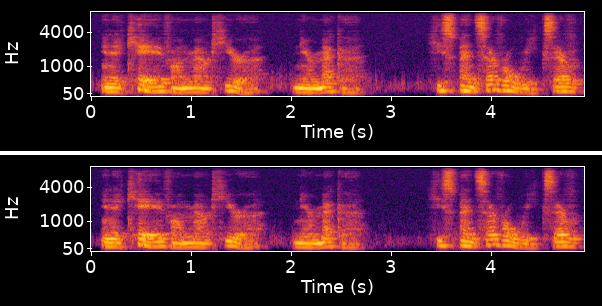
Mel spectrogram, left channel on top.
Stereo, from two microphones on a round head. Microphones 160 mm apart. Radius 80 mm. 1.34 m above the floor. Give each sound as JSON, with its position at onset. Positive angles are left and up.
{"t": 0.1, "sound": "a man speaking", "side_deg": 15, "distance_m": 1.6}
